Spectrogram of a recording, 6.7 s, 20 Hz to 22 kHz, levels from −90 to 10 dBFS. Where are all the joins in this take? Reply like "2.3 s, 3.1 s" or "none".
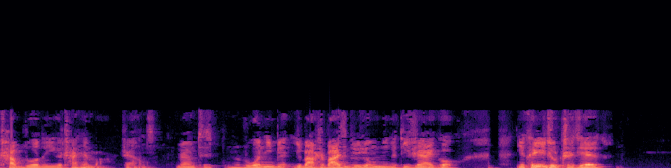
1.7 s, 3.4 s, 5.0 s

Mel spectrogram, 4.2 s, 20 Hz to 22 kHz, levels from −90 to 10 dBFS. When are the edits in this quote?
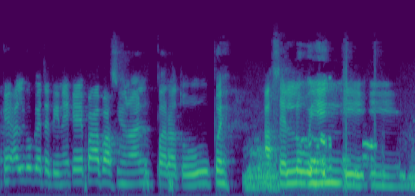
none

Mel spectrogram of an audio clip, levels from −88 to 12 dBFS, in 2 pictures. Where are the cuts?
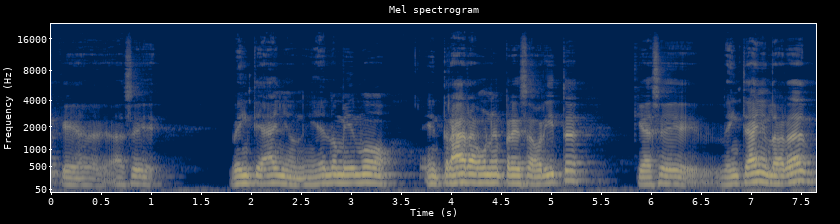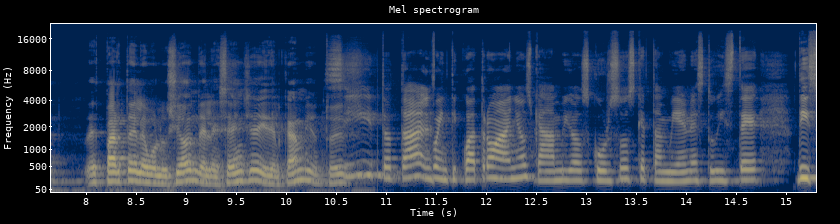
11.5 s, 12.5 s

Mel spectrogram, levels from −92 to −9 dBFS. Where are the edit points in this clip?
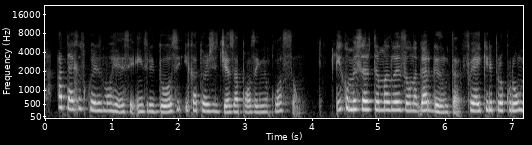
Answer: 4.1 s

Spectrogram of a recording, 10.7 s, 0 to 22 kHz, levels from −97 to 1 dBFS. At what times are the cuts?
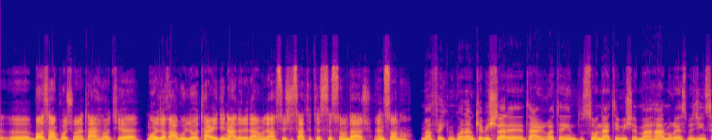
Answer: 2.1 s

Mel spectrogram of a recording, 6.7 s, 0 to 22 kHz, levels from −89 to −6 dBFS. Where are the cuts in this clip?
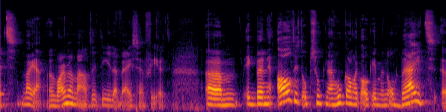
3.6 s

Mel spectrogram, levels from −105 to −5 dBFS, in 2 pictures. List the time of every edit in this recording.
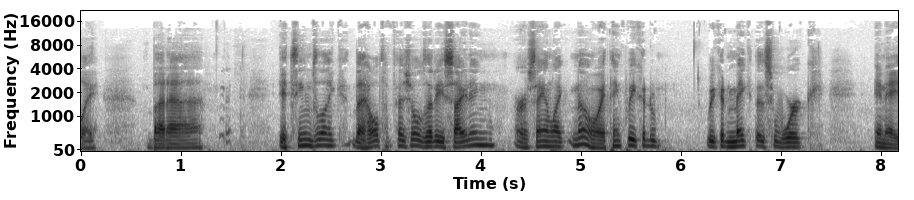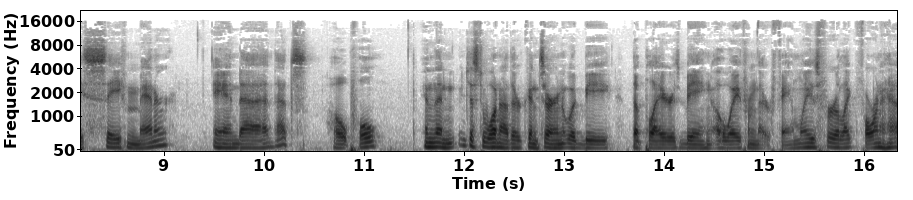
11.5 s, 13.6 s

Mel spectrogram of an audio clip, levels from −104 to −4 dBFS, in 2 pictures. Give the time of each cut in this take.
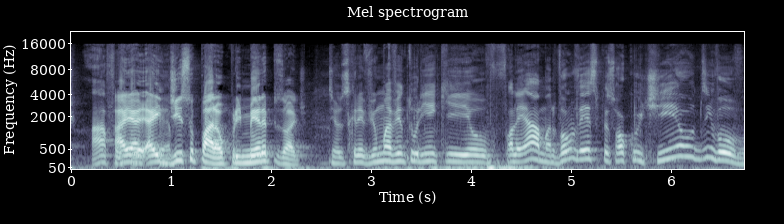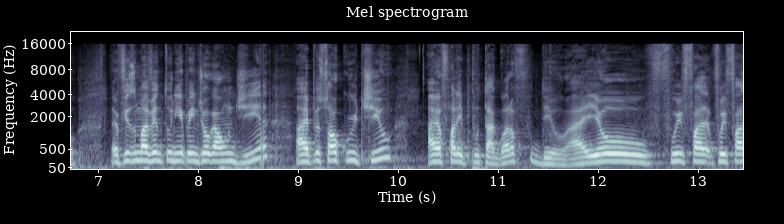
2.6 s

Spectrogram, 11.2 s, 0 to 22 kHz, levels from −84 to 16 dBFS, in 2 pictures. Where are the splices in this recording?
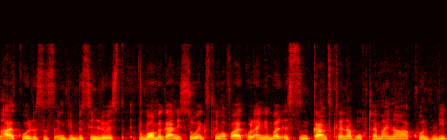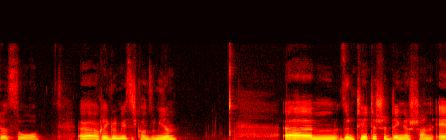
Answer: none

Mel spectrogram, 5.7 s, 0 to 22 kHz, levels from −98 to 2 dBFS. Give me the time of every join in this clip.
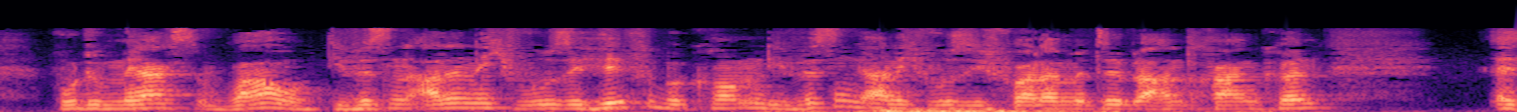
none

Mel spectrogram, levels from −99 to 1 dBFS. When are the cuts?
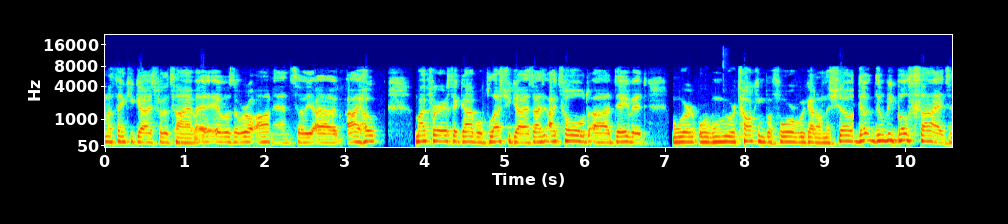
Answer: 2.1 s, 9.3 s

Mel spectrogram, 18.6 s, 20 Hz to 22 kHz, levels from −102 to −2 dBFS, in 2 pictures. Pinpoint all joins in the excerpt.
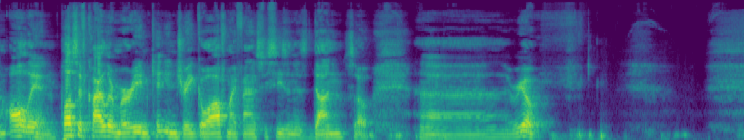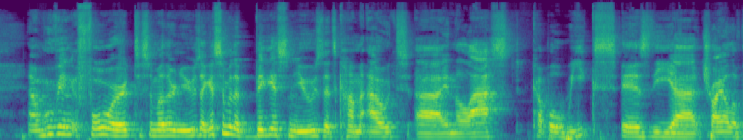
none

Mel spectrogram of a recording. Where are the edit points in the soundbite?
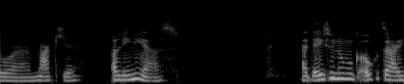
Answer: none

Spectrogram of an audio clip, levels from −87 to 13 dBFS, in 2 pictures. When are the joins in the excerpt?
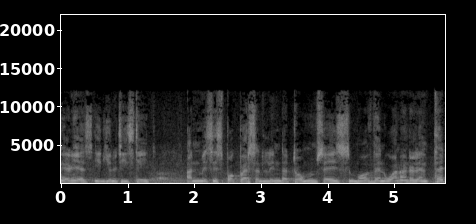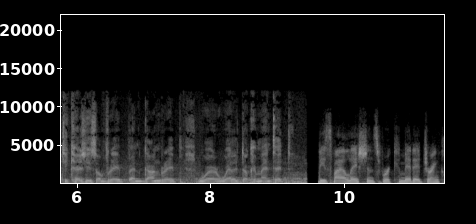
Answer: none

